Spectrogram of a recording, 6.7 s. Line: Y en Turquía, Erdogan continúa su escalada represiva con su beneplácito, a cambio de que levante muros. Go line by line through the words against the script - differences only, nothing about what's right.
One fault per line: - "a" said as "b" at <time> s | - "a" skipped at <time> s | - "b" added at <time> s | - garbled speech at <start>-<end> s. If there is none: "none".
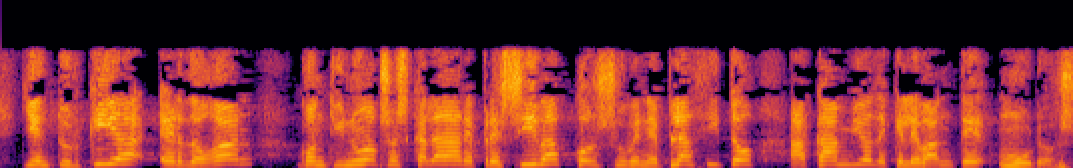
none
